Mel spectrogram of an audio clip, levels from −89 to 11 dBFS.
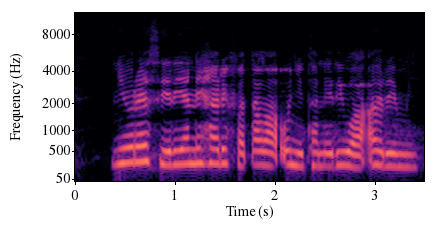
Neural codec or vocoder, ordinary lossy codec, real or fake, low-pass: none; none; real; none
